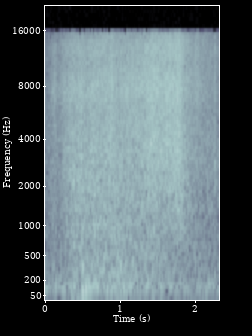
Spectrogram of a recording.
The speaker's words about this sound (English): We're starting this episode in 1839 with a ship crashing through the waves of Bass Strait en route for Melbourne from Tasmania.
